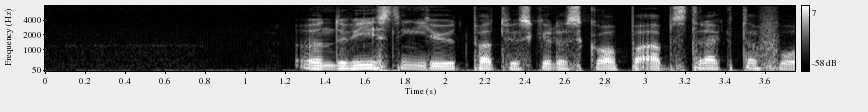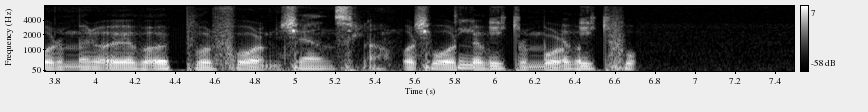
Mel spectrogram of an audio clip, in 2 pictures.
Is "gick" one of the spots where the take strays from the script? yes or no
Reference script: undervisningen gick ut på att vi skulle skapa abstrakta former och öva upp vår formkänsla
yes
